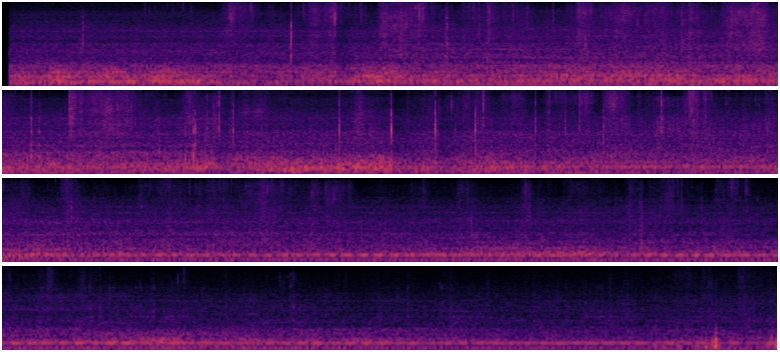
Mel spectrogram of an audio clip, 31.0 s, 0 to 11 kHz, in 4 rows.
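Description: Ford F-150 pickup's engine idling steadily, with footsteps crunching on dry grass, mostly in the first half.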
